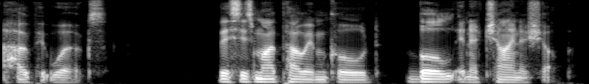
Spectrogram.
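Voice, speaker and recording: Crisp, bright male poet, soft East Midlands accent. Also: sits low, little pitch movement, moderate pace, no room sound, studio quality. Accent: softened East Midlands English. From Nottingham, England. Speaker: poet and actor. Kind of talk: spoken-word poetry reading. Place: housemates' bedroom, quiet indoors.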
